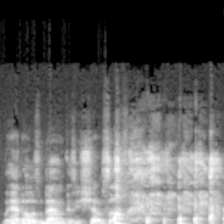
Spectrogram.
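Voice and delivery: slow, laughing through the words; retelling the camper's mishap to the listener, laughing. Retold or imitated. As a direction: barely hold back laughter as you say it.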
